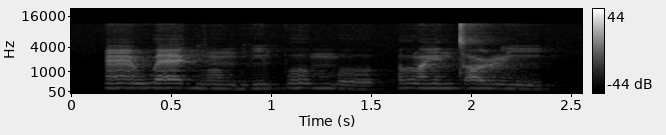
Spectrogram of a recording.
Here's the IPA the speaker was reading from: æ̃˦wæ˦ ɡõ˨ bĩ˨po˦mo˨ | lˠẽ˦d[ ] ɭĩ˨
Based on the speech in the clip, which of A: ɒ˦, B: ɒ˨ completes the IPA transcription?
A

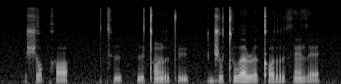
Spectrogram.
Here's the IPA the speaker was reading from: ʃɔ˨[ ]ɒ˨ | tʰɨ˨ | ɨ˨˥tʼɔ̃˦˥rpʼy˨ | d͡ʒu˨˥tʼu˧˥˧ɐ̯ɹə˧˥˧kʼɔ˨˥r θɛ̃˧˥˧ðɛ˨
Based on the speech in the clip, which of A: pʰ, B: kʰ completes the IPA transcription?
B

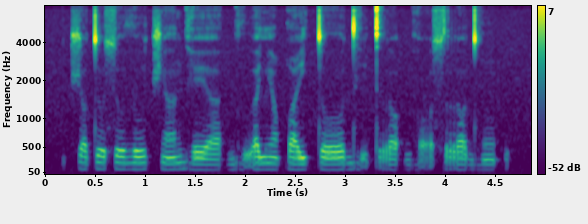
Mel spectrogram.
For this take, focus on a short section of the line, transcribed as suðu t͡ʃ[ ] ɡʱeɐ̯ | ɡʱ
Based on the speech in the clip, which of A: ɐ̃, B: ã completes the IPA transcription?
A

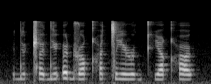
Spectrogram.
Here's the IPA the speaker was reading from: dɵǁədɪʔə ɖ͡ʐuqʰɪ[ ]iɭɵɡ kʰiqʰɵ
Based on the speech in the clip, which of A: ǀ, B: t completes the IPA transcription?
A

